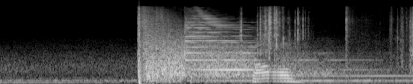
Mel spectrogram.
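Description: A 12-gauge slug fired from an Ithaca Model 37 pump shotgun, sudden about a second and a half in. It is followed at once by a steel gong ringing on with several steady tones as the slug strikes it.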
